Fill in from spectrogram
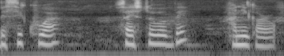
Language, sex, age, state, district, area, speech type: Assamese, female, 45-60, Assam, Dibrugarh, rural, spontaneous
